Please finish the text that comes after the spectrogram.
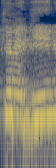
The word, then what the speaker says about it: Chereghini: Na verdade, se pronuncia Chereghini, mas ninguém fala, eu também não falo, então a gente tá tudo certo.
